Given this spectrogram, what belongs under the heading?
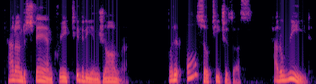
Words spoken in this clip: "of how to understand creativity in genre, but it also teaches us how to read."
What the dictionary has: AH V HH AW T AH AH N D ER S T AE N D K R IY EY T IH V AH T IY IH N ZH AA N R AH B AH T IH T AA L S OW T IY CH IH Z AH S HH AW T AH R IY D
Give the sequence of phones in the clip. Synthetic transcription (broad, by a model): HH AW T AH AH N D ER S T AE N D K R IY EY T IH V AH T IY IH N ZH AA N R AH B AH T IH T AA L S OW T IY CH IH Z AH S HH AW T AH R IY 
